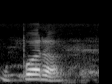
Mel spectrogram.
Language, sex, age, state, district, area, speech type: Odia, female, 45-60, Odisha, Puri, urban, read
